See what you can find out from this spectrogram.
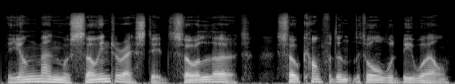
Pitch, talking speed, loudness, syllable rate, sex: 100 Hz, 200 wpm, -17 LUFS, 4.9 syllables/s, male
